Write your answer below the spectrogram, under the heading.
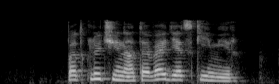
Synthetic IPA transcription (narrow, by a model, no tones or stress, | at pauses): pɐt̪klʲʉt͡ɕinɐt̪ɛvɛdʲɛt̪skʲɪjmʲir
